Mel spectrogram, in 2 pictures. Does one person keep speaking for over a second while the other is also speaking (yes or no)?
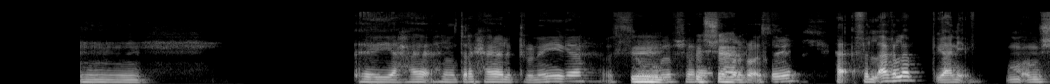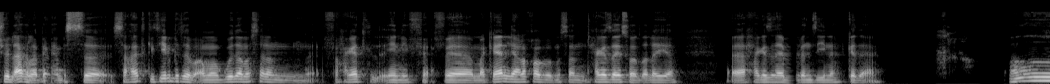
yes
